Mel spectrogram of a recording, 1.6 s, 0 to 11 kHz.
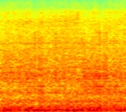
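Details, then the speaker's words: Ford F100 V8 with carburetor, idling after a shakedown drive: light, uneven tap-tap rattle as the exhaust knocks against a nearby underbody part with too little clearance. "let's see if we can hear that rattle yep I can definitely hear it let's see if we can see what's happening in here oh yep sure enough tap tap right"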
